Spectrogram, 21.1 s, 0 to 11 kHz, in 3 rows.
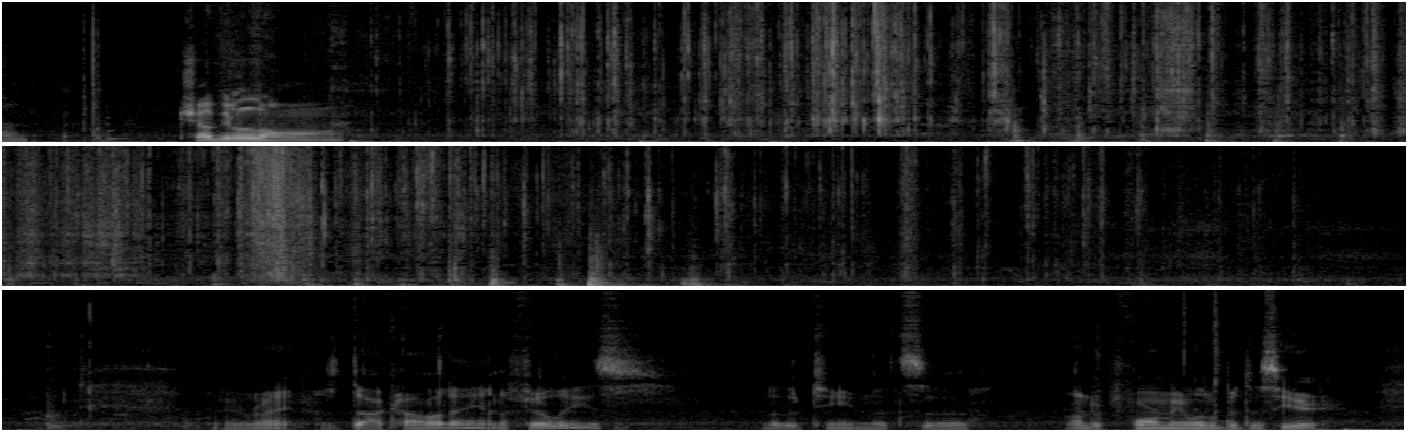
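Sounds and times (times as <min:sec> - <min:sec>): foil wrapper tearing and crinkling: 0:01.8 - 0:13.4.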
